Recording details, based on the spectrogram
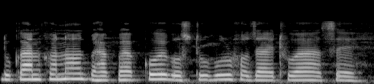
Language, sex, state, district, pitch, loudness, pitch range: Assamese, female, Assam, Sonitpur, 205 Hz, -17 LUFS, 195-230 Hz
